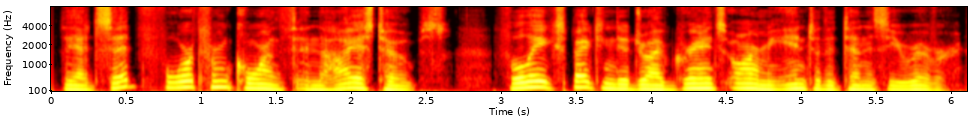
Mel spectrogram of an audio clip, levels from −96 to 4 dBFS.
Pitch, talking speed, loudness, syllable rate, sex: 150 Hz, 195 wpm, -16 LUFS, 5.7 syllables/s, male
